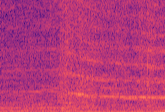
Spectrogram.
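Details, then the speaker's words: Omega juicer motor pushed with leafy greens: the hum drops in pitch and grinding rises as the motor bogs down under heavy load. "You can really hear the motor kind of bogging down when I'm pushing it in because it's really hard for the machine."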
